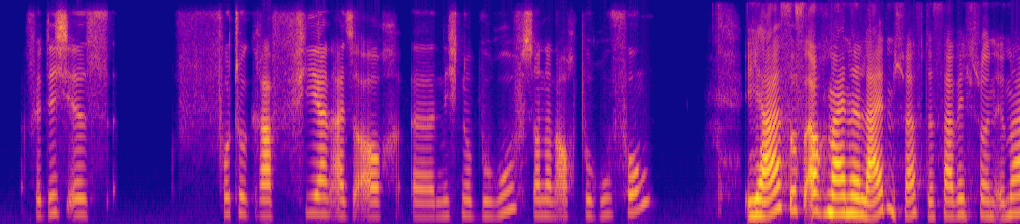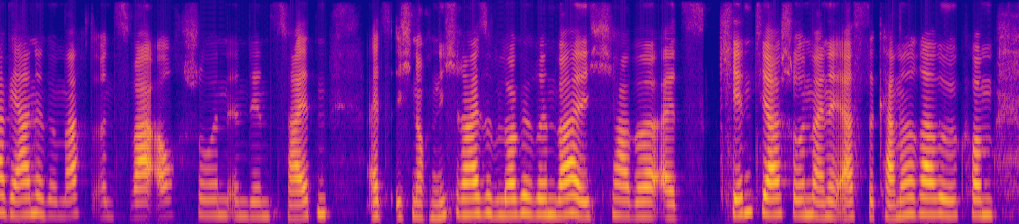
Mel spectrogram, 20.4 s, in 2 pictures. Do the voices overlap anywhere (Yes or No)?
No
